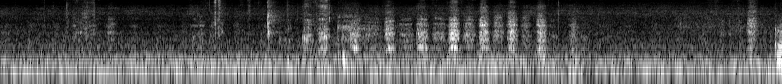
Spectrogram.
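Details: Panting Rottweiler during ball catching play: rapid breathy huffs in loose bursts, densest in the middle seconds, over a constant low hum.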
